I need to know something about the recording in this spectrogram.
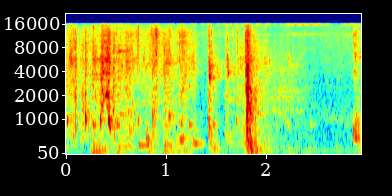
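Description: A door shuts with a thud.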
